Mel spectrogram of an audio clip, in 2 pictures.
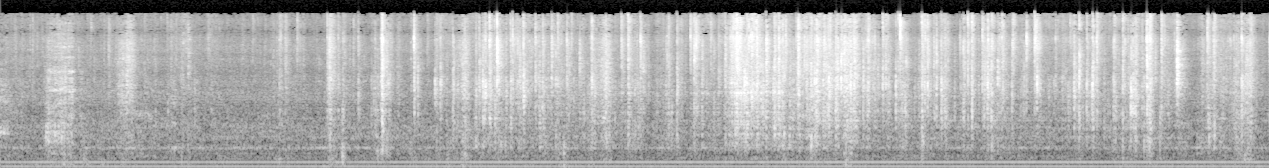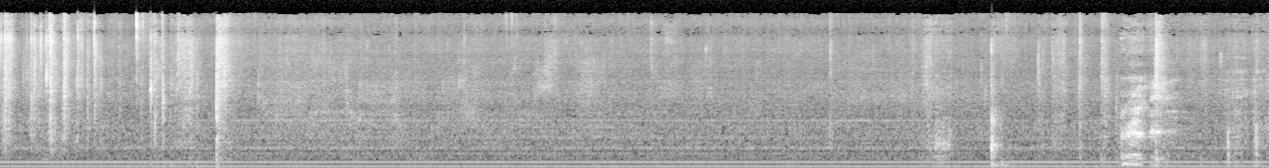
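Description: Kitchen clatter of utensils, plates and pans being handled during food preparation: many short clicks and knocks for the first twenty seconds or so, then only a few near the end, over a steady low hum.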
